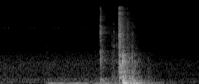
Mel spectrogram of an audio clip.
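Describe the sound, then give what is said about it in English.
A front door opens and shuts, two quick sharp knocks of movement about a quarter second apart, the second louder, over a faint steady hum and no voices. “Should we lock the front door so they can't run?”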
